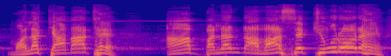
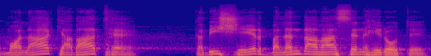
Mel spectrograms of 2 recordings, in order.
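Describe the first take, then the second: First: Raised question. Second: Soft, lower, hushed question. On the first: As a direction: call the question out in alarm. Fizza asks loudly. (ऊँची आवाज़ में बेचैन सवाल) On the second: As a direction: ask it quietly, almost afraid. Fizza asks again, hushed. (धीमी, दबी आवाज़ में सवाल) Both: Acted.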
